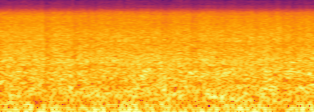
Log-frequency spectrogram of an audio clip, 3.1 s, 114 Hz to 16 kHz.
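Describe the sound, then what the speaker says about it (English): Abbey Falls waterfall in Coorg, India, heard from about 50 meters away: a loud, steady, broadband roar of rushing water that fills the whole stretch without pause. "काफ़ी खूबसूरत वाटरफॉल है, very beautiful waterfall."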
